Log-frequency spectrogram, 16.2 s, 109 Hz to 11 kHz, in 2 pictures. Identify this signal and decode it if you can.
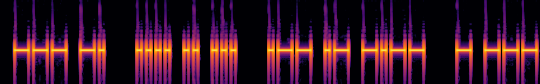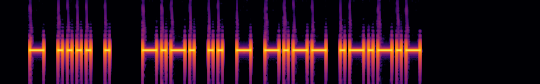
Morse code, heard as a keyed tone, about 17 wpm, 700 Hz. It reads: ON HIS WAY TO THE CITY.
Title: Sentences from Top 1000 Words - Review Part 1 - 17wpm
